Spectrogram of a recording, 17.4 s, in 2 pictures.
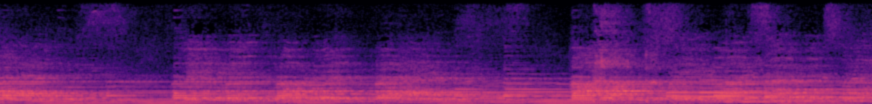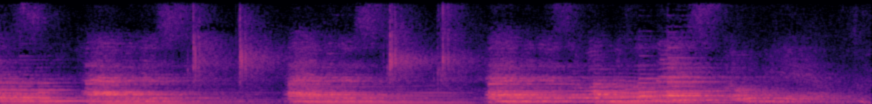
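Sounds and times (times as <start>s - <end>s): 
lower school choir singing: 0.0s - 10.9s, 11.6s - 12.8s, 13.6s - 17.4s.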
